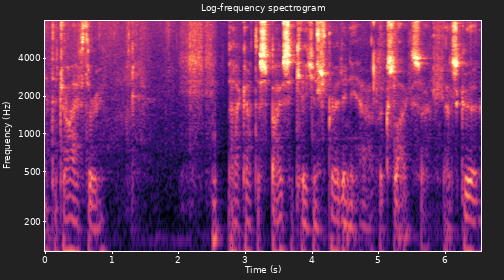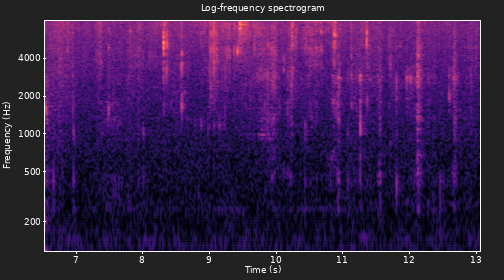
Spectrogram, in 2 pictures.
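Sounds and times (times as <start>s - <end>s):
person chewing a sandwich: 6.9s - 13.0s.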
